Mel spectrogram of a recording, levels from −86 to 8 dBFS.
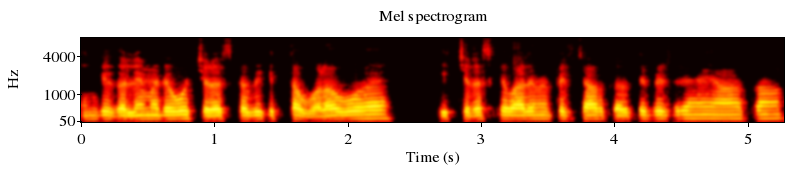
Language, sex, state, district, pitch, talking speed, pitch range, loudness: Hindi, male, Uttar Pradesh, Jyotiba Phule Nagar, 135 Hz, 250 wpm, 125-140 Hz, -16 LUFS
